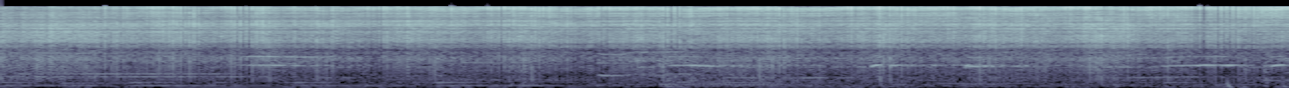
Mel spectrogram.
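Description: MIG welder laying a continuous bead, a steady crackling hiss of the arc, welding a steel cup-shaped air-bellows mount to a steel plate.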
